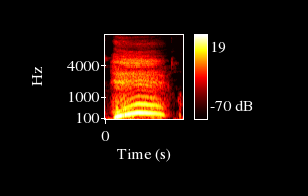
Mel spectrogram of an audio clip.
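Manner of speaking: a sudden high gasp of shock; sharp gasp. Real, not acted. Gamer caught off guard, sharp high gasp. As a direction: suck in air, startled.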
